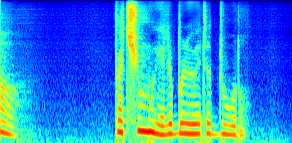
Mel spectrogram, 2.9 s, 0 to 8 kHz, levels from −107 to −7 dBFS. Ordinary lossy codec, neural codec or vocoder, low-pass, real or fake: none; codec, 16 kHz, about 1 kbps, DyCAST, with the encoder's durations; none; fake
